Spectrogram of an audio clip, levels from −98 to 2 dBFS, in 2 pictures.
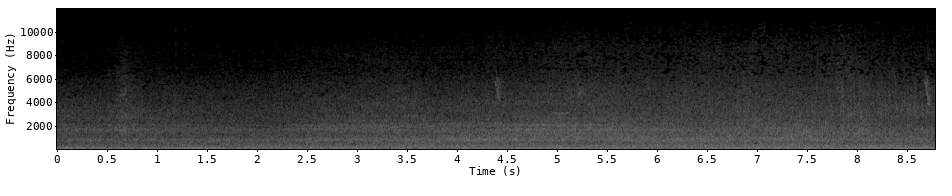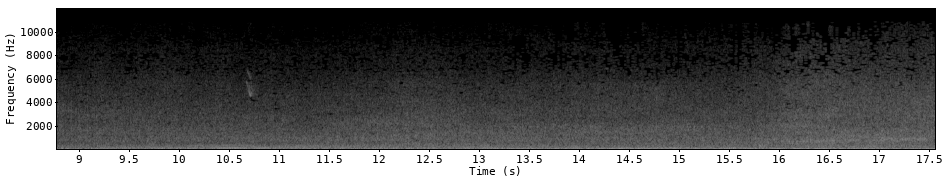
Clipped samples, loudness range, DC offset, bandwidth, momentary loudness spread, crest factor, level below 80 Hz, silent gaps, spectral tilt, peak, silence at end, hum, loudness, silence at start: under 0.1%; 6 LU; under 0.1%; 11 kHz; 8 LU; 16 dB; -56 dBFS; none; -5 dB/octave; -34 dBFS; 0 s; none; -51 LUFS; 0 s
